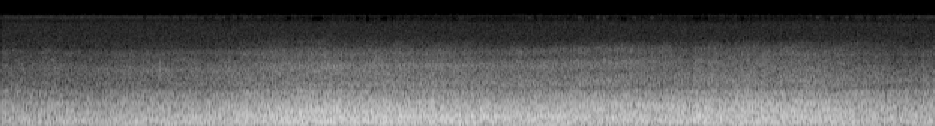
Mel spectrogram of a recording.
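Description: A bus driving past, its engine and road noise swelling over the first two seconds and then holding steady.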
